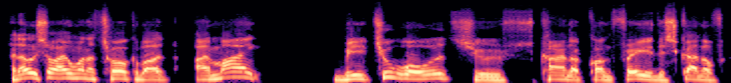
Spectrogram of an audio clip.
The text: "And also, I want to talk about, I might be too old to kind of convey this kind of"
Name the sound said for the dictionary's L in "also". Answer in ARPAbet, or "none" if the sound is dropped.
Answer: none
